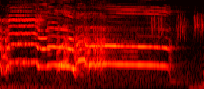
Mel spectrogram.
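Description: A rooster crows on a farm: one long, loud call lasts about two seconds and ends with a quick downward break. Faint rustling follows.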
